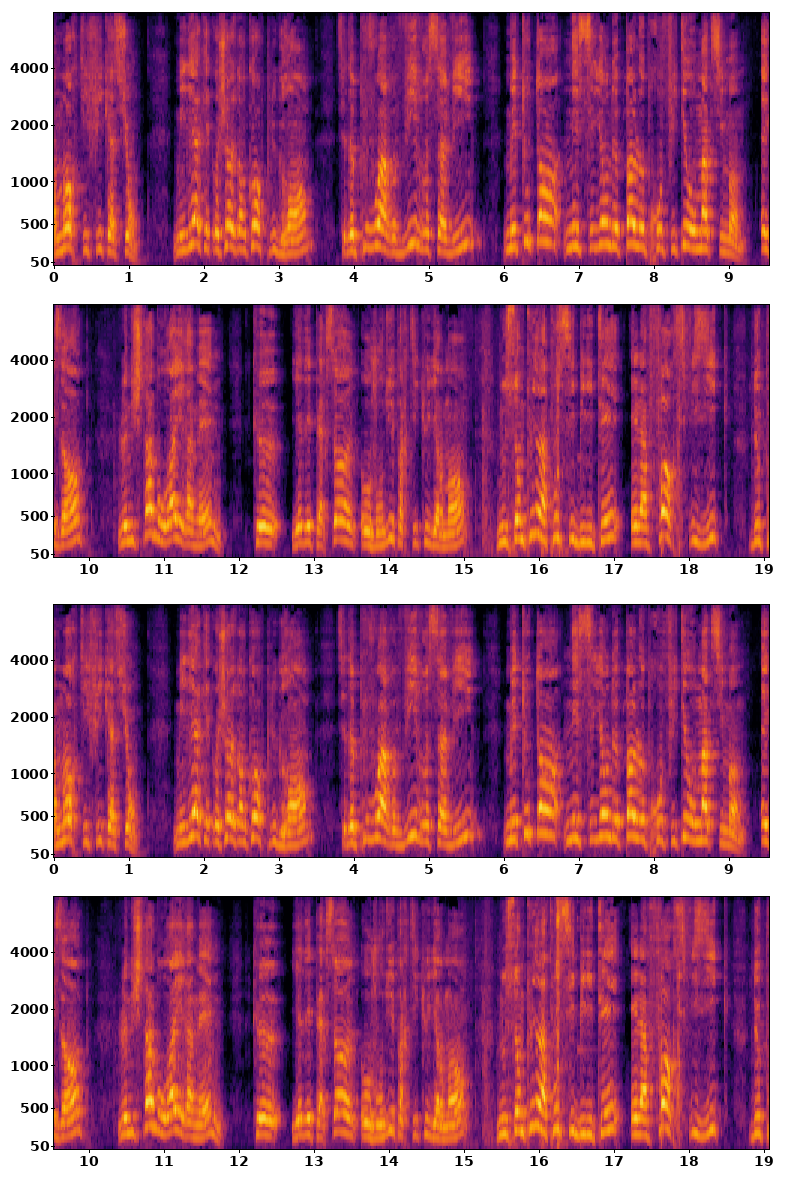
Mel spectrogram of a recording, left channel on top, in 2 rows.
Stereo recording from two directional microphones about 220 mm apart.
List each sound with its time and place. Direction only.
0.1 s speech: 35° left (ahead or behind); by 18.3 s 15° left (ahead or behind)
